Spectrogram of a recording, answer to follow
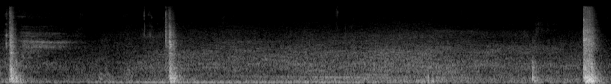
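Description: The rear bench seat of a 2009 GMC Sierra extended cab clicking as it is folded up, then a knock a little under two seconds in, over a low steady hum. Near the end comes a loud slam as the truck's door is shut.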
